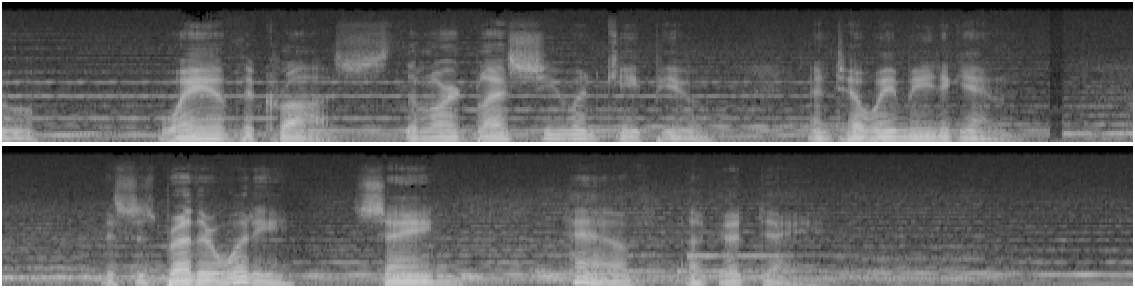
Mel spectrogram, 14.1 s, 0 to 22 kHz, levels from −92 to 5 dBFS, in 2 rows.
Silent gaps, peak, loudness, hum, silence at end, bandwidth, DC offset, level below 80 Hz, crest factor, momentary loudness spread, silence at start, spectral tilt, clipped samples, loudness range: none; -2 dBFS; -23 LUFS; none; 0 s; 17 kHz; under 0.1%; -36 dBFS; 22 dB; 16 LU; 0 s; -6 dB/octave; under 0.1%; 4 LU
